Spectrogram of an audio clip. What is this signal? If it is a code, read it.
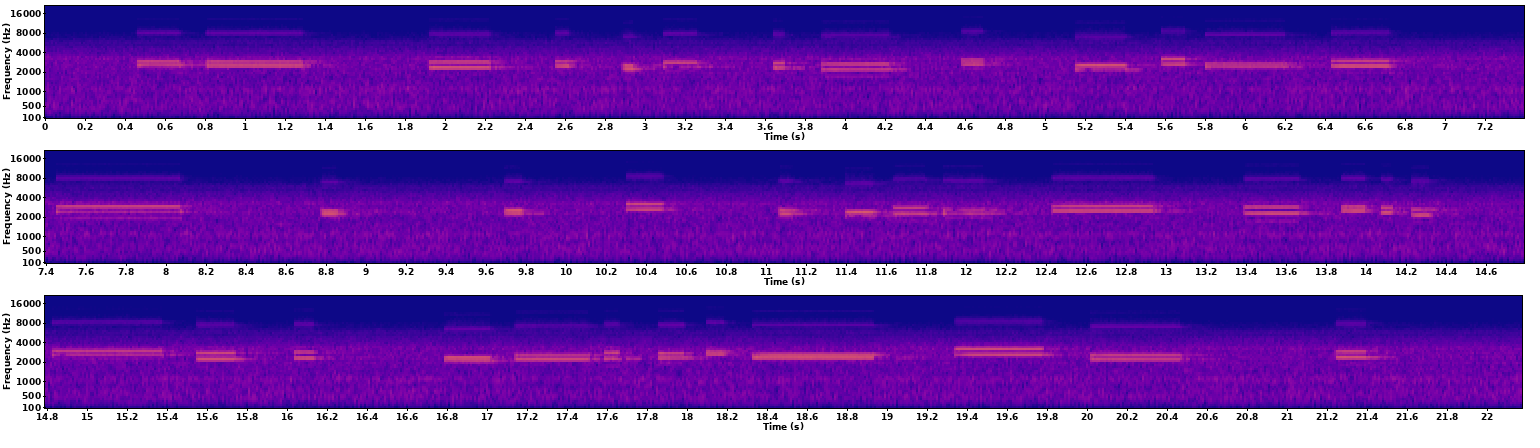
Pairs of high tones at irregular times, with radio hiss and room echo. There is no code.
